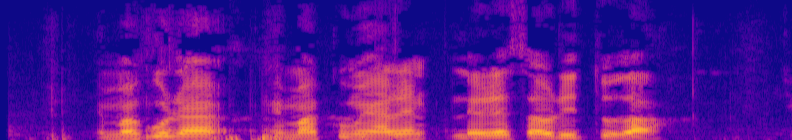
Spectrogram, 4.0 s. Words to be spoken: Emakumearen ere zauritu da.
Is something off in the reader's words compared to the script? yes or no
no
